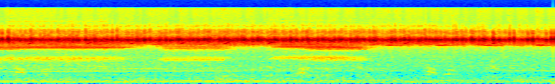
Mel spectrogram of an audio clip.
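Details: Tree frogs calling at night in the backwoods of North Carolina: a dense, steady high trill chorus with lower, drawn-out tonal calls that start and stop in long stretches, over a faint low rumble.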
